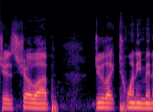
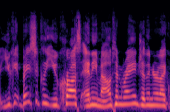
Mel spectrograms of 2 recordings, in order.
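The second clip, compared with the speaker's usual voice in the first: ordinary delivery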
